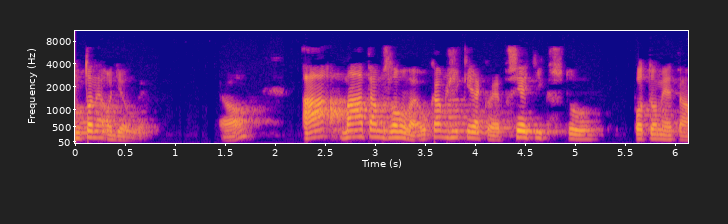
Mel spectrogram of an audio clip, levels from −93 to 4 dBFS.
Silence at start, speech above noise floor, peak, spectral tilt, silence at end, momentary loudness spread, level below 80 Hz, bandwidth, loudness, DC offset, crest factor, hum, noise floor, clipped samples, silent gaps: 0 s; 54 dB; 0 dBFS; -5 dB/octave; 0 s; 12 LU; -68 dBFS; 7.2 kHz; -19 LUFS; under 0.1%; 18 dB; none; -73 dBFS; under 0.1%; none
